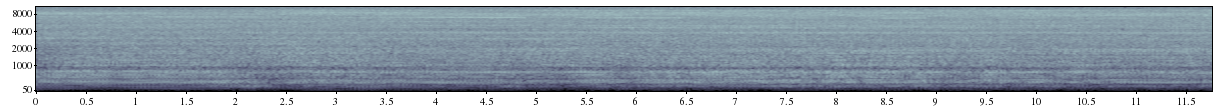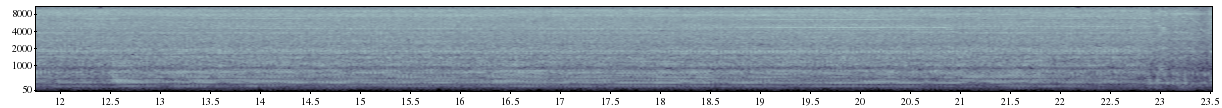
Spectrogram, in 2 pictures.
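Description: Cordless drill running steadily under light pressure, driving a 3/4-inch hole saw through a boat's fibreglass gel-coat deck.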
